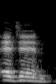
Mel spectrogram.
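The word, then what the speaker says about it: Aegean: रहा है इसका इसका नाम है सी ऑफ एजन एजन की स्पेलिंग क्या होती है ए ई जी ई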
